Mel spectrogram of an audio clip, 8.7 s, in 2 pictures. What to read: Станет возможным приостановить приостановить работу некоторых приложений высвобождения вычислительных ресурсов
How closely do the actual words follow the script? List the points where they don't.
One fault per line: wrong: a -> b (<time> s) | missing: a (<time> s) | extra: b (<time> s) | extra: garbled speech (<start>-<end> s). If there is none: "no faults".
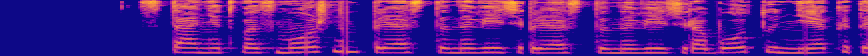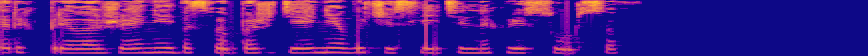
no faults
